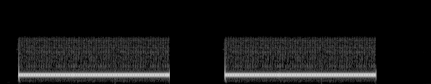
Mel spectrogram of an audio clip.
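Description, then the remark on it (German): A telephone tone sounds twice as the receiver is picked up to make a call, each a steady, buzzy electronic note lasting about a second and a half, separated by a short silence. It is loud, with no voices. “Also Anlass genug, den Hörer in die Hand zu nehmen.”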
